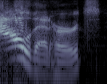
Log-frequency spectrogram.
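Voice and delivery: loud mock "ow" of pain; acted ouch, punched at the start; pained yelp. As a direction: yelp as if something suddenly hurts. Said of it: "just me walking around going".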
